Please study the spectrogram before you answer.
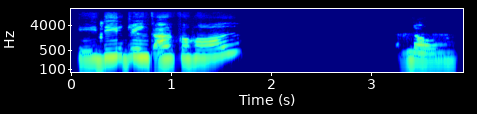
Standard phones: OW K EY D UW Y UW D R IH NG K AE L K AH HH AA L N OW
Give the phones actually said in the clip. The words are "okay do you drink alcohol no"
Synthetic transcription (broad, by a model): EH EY D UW Y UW D R IH NG K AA L K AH HH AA L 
